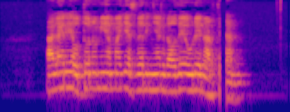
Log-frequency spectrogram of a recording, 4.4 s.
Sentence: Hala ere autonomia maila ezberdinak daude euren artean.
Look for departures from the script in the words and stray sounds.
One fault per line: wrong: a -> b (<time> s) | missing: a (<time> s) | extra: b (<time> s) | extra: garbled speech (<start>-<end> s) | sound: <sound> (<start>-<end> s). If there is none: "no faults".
sound: dropout (3.3-3.4 s)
